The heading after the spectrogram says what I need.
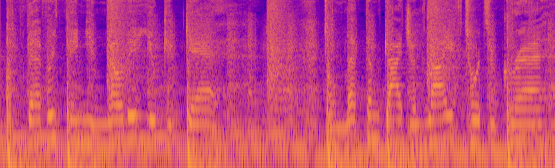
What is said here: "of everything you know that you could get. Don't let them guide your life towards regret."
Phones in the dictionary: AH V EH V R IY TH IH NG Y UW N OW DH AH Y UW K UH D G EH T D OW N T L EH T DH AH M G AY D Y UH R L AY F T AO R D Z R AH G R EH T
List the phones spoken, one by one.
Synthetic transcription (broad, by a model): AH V EH V R IY TH IH NG Y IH N OW DH AH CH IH K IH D G EH T D OW N T L EH T DH AH M G AY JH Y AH R L AY F T AO R D Z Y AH G R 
